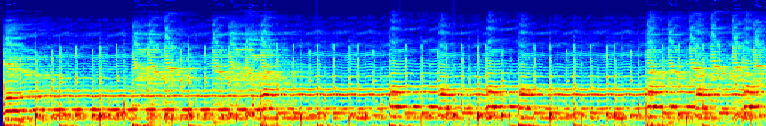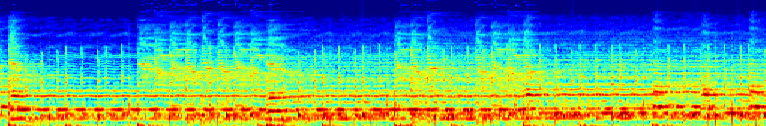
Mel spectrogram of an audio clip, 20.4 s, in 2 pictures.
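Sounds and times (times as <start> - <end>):
background music: 0.0 - 20.4.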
